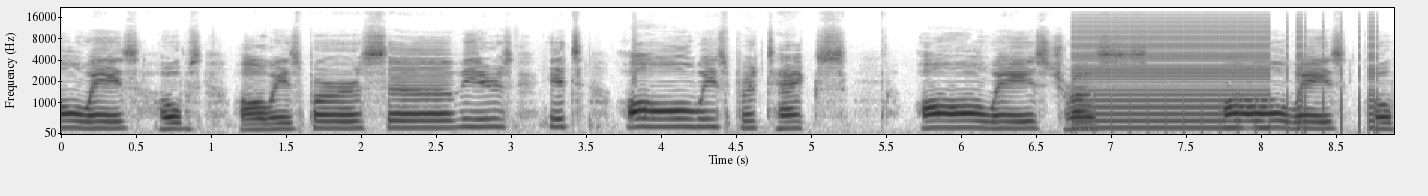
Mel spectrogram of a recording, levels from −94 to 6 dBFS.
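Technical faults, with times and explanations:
6.74–8.06 s: GSM phone buzz. A 2G phone in a call nearby transmits its radio bursts at about 217 Hz, and the audio circuit rectifies them. The result is a hard, raspy 217 Hz buzz rich in harmonics, steady for the call and sitting about 6 dB below the signal, unrelated to it.
8.18–8.78 s: GSM signalling bursts. The phone's user falls silent in the call, so only short groups of radio bursts are sent. Rectified in the audio path, they give even ticks with a longer 217 Hz buzz twice a second, roughly 5 dB below the signal.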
